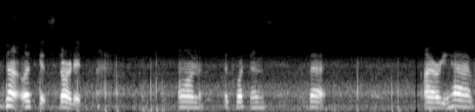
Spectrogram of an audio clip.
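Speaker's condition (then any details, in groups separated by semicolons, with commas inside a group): Cerebral palsy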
